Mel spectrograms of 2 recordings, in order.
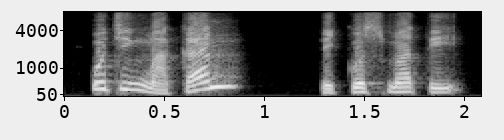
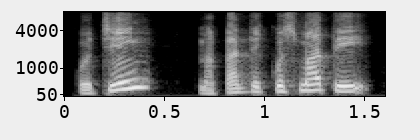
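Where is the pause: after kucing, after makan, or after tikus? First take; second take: after makan; after kucing. First: There is a pause right after the word makan. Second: There is a pause right after the word kucing. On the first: "di kata makan" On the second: "Kalau kita simpan di kata kucing"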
